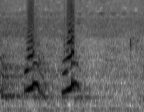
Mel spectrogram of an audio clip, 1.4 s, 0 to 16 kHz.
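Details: Cocker Spaniel named Daisy during training: two short, sharp barks about 0.4 seconds apart, each bending up then down in pitch, followed by quiet with a low hum in the background.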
